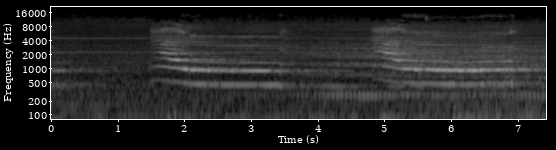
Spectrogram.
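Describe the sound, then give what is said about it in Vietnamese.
A black cat yowls mournfully from a windowsill at night, giving two long, drawn-out, wavering cries over a low background hum. “Có con mèo đen từ đâu nhảy đến ngay bên bậu cửa sổ, kêu lên mấy tiếng thảm thiết.”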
